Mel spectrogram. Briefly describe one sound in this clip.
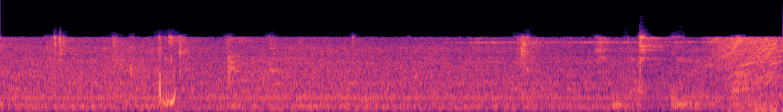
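Chopsticks clink against dishes.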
